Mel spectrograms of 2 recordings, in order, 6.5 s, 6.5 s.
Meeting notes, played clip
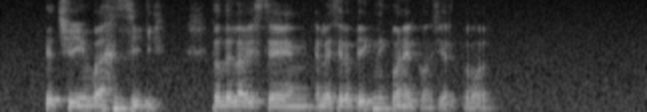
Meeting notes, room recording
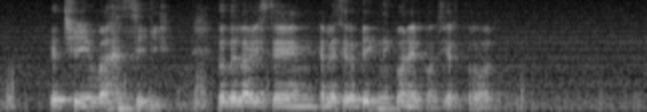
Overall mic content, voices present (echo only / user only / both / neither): echo only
